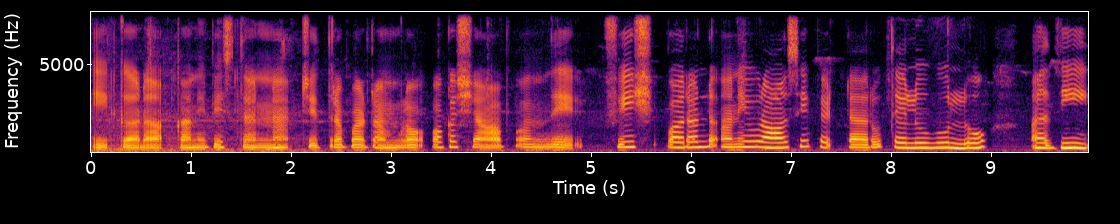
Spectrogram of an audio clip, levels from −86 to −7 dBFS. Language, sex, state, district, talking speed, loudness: Telugu, female, Andhra Pradesh, Sri Satya Sai, 80 wpm, -17 LUFS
